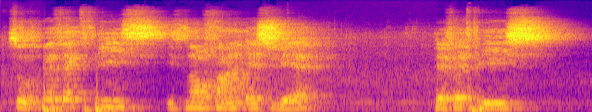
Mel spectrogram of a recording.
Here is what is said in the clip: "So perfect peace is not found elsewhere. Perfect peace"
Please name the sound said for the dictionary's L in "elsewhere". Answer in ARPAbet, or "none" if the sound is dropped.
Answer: none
